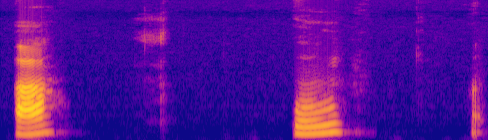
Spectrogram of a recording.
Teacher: आ उ आ और उ से मिलकर बना होते हैं। तो आ का उच्चारण कंठ से होता है, उ का उच्चारण ओष्ठ से होता है, तो उनको मिला के होता है कंठ ओष्ठ।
